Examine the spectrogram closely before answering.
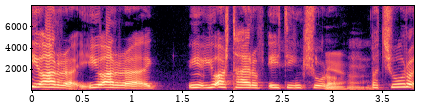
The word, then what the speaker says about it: shiro: So only for these stuffs, like maybe you are tired of eating shuro, but shuro, it's a VIP dish in that place. Shiro? Shiro? Okay, yeah. You said it right.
